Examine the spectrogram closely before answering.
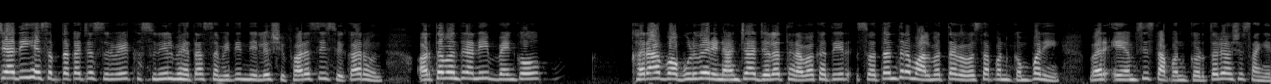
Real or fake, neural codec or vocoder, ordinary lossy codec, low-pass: real; none; none; 7.2 kHz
